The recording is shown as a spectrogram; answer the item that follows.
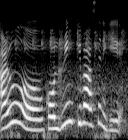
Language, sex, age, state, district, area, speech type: Assamese, female, 18-30, Assam, Golaghat, urban, spontaneous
